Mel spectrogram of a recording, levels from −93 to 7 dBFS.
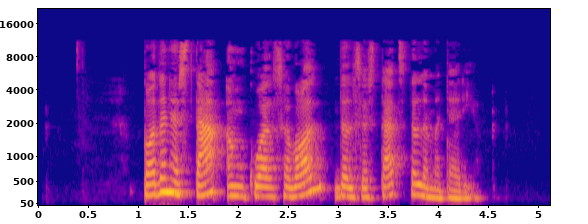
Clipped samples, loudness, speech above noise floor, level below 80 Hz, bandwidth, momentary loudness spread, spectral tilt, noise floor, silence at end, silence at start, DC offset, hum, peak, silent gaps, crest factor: under 0.1%; -16 LUFS; 57 dB; -62 dBFS; 11.5 kHz; 11 LU; -5.5 dB/octave; -73 dBFS; 0.7 s; 1.05 s; under 0.1%; none; -2 dBFS; none; 16 dB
